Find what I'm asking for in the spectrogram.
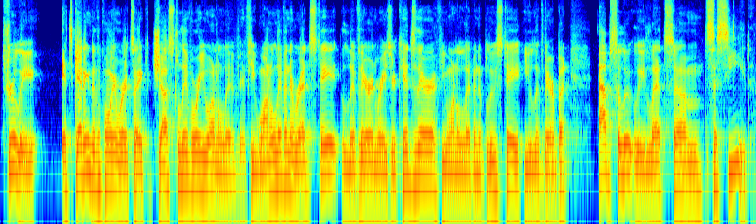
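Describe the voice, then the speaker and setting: A middle-aged man hosting a podcast, losing his voice and talking in an animated, joking, tongue-in-cheek way. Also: mid-range voice, fairly quick. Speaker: podcast host. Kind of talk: casual conversation.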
